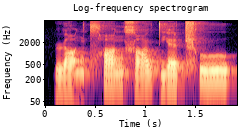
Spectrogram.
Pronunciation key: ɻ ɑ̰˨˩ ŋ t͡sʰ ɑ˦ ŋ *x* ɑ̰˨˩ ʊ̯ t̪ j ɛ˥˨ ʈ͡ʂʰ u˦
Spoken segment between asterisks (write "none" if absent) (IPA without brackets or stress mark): x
